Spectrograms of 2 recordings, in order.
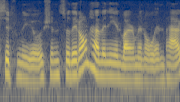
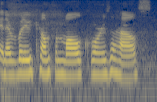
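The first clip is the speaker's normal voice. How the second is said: usual speaking voice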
